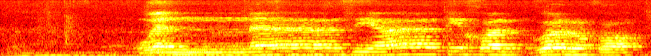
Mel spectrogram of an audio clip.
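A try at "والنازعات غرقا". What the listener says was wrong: Nanya kurang, setelah nanya nunnya ditengungkan, dipanjangkan. Sekali lagi Pak.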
